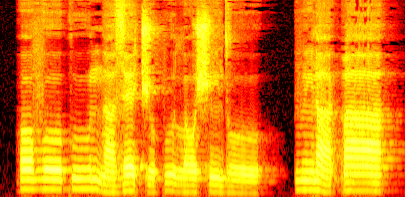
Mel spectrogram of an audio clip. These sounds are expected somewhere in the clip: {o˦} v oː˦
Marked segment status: incorrect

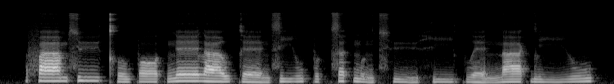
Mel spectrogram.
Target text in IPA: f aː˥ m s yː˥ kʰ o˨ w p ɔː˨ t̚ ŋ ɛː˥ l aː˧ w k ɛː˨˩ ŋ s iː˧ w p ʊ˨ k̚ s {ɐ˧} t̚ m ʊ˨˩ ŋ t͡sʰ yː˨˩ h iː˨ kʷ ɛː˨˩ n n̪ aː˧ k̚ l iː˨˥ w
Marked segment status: incorrect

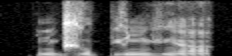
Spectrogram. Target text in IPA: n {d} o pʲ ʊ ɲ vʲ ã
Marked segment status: incorrect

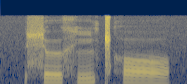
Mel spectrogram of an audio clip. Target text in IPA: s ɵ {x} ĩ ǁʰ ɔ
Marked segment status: correct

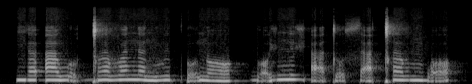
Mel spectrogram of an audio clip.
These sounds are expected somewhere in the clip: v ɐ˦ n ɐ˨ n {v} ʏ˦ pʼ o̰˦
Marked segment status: correct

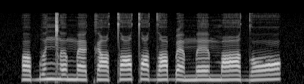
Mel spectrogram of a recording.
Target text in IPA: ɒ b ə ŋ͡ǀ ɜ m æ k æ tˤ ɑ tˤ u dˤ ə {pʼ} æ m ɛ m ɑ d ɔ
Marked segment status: incorrect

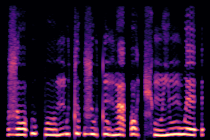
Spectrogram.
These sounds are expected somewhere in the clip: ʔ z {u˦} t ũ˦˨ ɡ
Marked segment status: incorrect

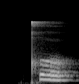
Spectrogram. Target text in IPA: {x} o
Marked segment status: incorrect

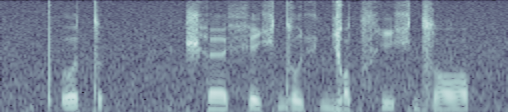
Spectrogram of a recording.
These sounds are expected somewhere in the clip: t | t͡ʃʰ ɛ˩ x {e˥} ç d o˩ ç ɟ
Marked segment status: correct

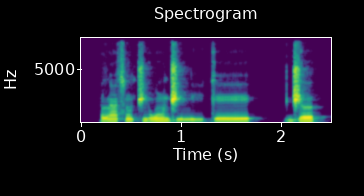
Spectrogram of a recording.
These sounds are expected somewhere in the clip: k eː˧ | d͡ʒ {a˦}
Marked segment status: incorrect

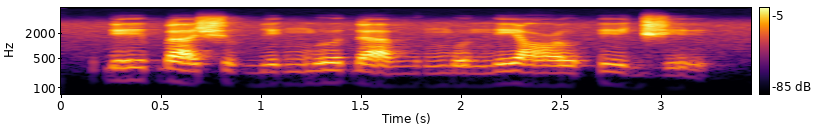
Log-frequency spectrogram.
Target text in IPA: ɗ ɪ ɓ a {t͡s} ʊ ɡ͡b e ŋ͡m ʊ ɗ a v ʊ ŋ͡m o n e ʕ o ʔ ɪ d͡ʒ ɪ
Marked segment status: incorrect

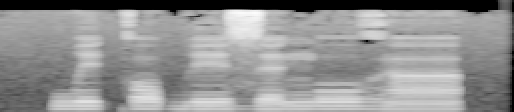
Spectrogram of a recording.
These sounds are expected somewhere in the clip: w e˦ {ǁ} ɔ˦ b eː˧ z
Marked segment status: incorrect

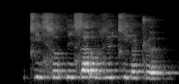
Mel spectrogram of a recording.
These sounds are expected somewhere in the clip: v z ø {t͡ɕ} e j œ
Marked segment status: correct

